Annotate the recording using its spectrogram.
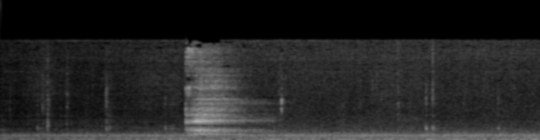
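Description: Steady road and engine noise inside a moving car's cabin, with one short, sharp breath about a second and a half in.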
